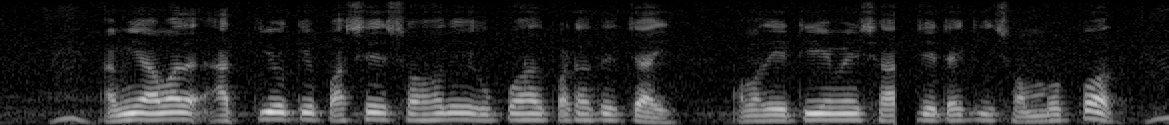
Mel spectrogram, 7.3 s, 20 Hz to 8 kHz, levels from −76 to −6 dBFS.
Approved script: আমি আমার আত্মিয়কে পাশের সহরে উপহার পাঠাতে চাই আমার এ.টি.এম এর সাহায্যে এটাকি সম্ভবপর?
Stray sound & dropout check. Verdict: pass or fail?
fail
